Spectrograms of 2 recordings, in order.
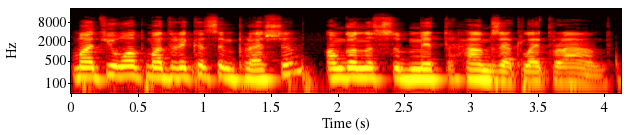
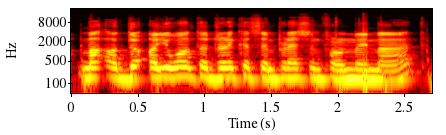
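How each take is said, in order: First: A rougher, lightly voiced South African accent; second go at the South African fighter voice; Dricus impression. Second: Put-on a light South African accent, first try; hamming up a South African fighter's voice; Dricus impression. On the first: Streamer retries Dricus for chat, rough South African accent. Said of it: "The first one was better". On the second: Streamer does Dricus for chat, light South African accent. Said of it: "Do a Drickus voice impression".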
